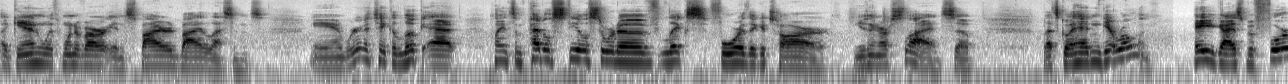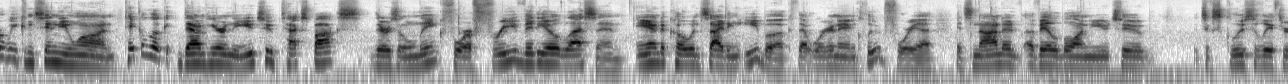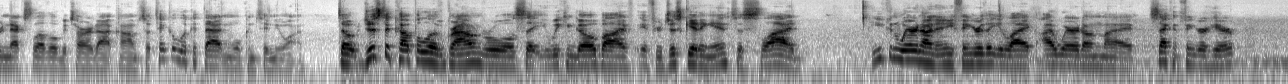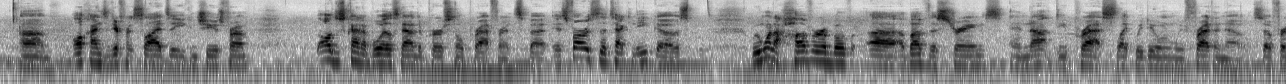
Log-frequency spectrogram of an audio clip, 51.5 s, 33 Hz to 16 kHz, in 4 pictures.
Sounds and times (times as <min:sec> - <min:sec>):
Speech: 0:00.0 - 0:09.8, 0:10.4 - 0:33.8, 0:34.4 - 0:38.2, 0:38.8 - 0:41.2, 0:41.8 - 0:51.5.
